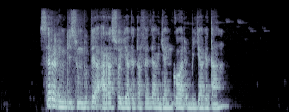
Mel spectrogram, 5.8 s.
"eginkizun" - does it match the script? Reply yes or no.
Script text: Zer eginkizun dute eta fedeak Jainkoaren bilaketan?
yes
